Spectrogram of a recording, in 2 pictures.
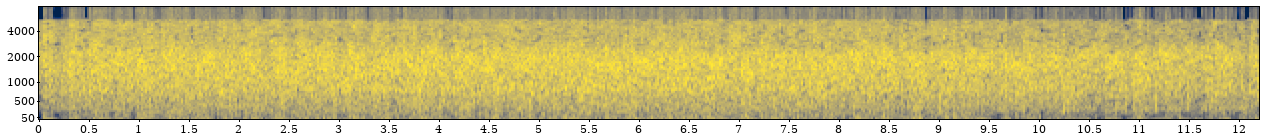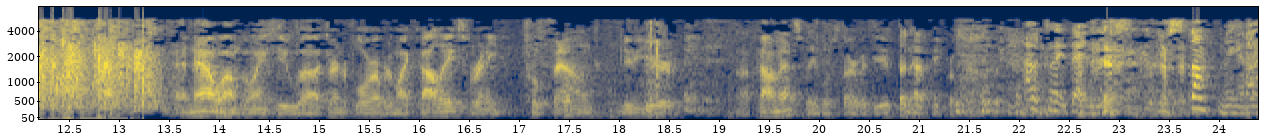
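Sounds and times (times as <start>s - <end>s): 
crowd applause: 0.0s - 13.5s
speech: 15.0s - 24.3s
laughter: 21.3s - 24.3s.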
